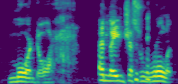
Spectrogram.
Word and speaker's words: Mordor: of mordor mordor um i keep on hearing the weird pronunciation that they've done since the new bits have come out where they really hit those r's like they owe them goddamn money and it keeps on being mordor and they just roll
